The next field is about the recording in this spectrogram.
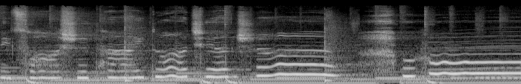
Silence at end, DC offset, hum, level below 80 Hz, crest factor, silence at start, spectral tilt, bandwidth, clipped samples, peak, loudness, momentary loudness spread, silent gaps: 0 s; under 0.1%; none; -28 dBFS; 12 dB; 0 s; -4.5 dB/octave; 17 kHz; under 0.1%; -2 dBFS; -14 LUFS; 5 LU; none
